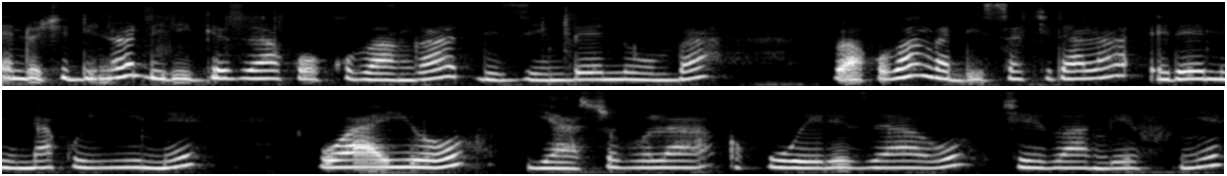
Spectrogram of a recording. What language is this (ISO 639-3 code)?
xog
